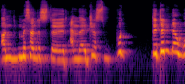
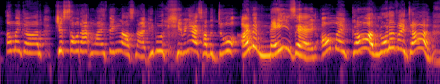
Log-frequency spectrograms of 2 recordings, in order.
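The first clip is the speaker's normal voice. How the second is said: high, loud, gushing put-on voice to take the piss; hammed-up show-off crowing about a sold-out night; high loud mocking brag voice; mock bragging influencer; 7 semitones higher, 7 dB louder than usual. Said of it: "not in that accent, obviously. I don't know what that was".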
